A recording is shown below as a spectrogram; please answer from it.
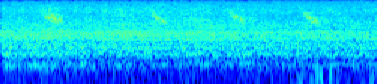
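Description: Honey bees drone steadily at a hive, a dense, continuous buzz close to the mic, with individual insects passing now and then and no voices.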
